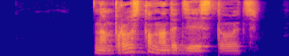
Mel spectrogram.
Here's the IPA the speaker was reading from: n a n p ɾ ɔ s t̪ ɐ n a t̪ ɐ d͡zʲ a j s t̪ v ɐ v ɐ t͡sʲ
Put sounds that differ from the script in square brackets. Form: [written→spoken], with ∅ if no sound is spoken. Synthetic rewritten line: n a [n→m] p ɾ ɔ s t̪ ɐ n a [t̪→d̪] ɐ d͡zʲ [a→e] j s t̪ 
